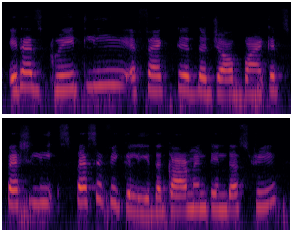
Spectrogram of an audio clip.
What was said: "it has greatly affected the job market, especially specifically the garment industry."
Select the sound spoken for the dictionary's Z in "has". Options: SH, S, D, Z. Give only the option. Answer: Z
